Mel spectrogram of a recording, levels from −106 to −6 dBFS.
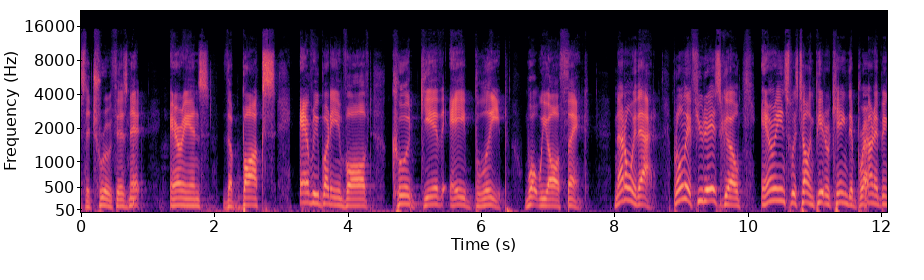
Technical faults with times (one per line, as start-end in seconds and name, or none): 0.78 lost LE Audio frames
2.32 lost LE Audio frames
4.94-4.97 lost LE Audio frames
7.27-7.31 lost LE Audio frames
10.02 lost LE Audio frames
11.75-11.82 lost LE Audio frames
